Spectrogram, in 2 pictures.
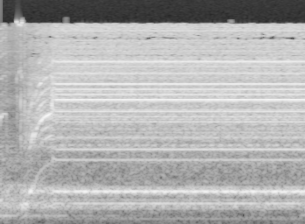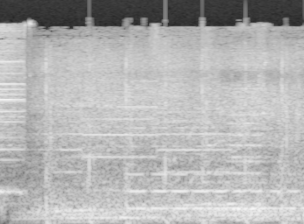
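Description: A long, steady train horn blast that sounds for about three seconds and then cuts off suddenly. Music follows.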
